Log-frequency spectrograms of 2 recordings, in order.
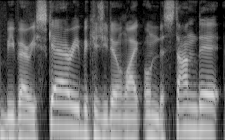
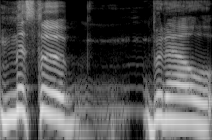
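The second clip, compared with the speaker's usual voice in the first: mock very high voice, hesitant and unsure; 10 semitones higher than usual. Showing the way he says the name Bernal, imitating someone's uncertainty. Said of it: "the way that he says it with such uncertainty".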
